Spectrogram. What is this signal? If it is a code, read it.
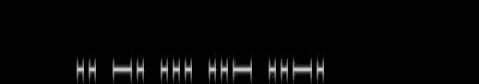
Morse code, heard as a keyed tone, about 20 wpm, 700 Hz. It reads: INSUF
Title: Build A Word - 5 Letters At A Time - 12-Letter Words - 20wpm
